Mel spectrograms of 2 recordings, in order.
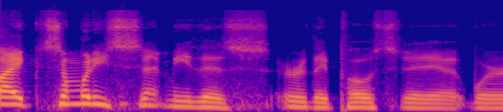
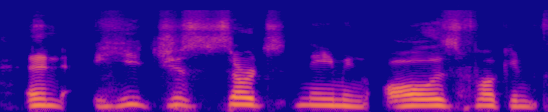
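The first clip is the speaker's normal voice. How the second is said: usual speaking voice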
